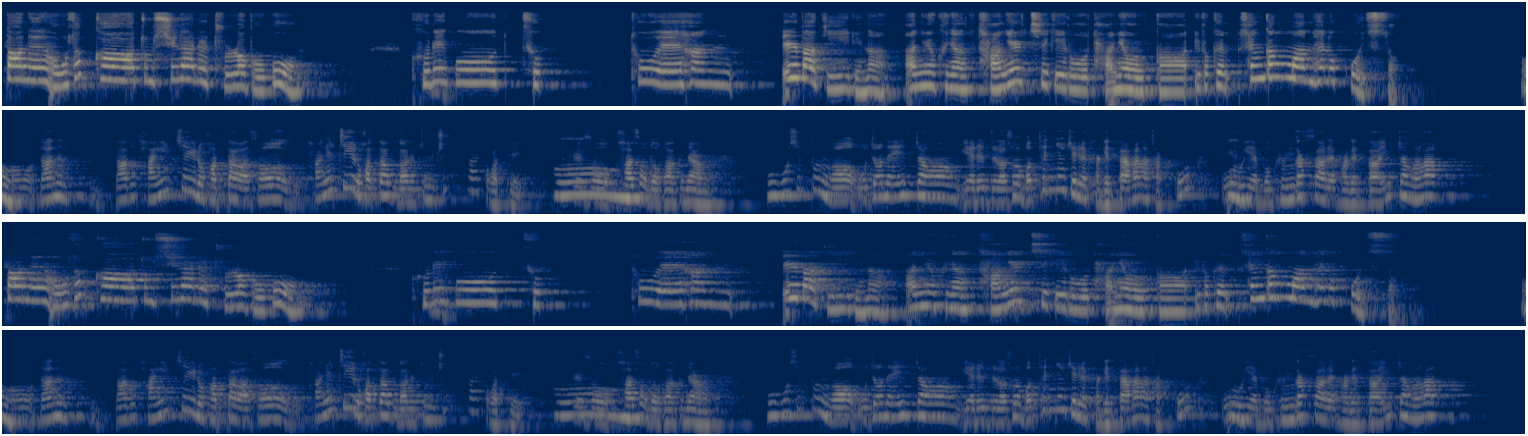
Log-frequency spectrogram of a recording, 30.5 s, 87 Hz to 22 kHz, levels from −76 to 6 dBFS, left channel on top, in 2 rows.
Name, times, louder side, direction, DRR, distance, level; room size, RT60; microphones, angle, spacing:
voice 1, 0.0-3.0 4.1-5.5 6.3-7.3 7.8-14.0 15.2-15.4 20.8-21.6 27.5-27.7, left 8 dB, 85° left, 14 dB, 0.4 m, -31 dB
voice 2, 15.3-20.5 20.9-22.5 22.9-29.6, left 2 dB, 15° left, 8 dB, 0.4 m, -41 dB
9.1 x 8.6 x 5.0 m, 1.2 s
head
